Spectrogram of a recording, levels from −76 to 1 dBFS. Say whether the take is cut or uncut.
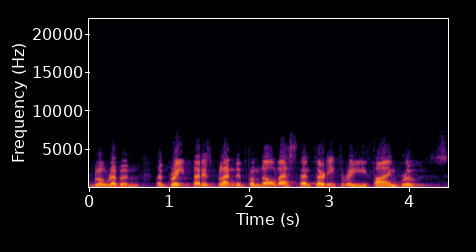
cut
